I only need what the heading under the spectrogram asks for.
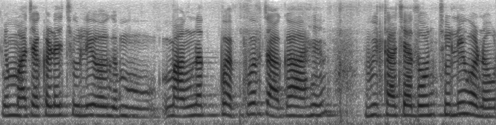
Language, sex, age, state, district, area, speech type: Marathi, female, 30-45, Maharashtra, Nagpur, urban, spontaneous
